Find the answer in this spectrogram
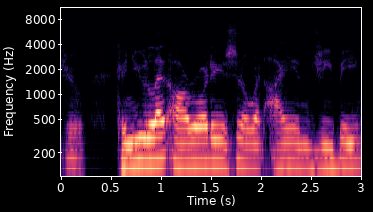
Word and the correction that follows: IMDb: means? – IMDb. – IMDb, sorry. I knew I was saying it wrong.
